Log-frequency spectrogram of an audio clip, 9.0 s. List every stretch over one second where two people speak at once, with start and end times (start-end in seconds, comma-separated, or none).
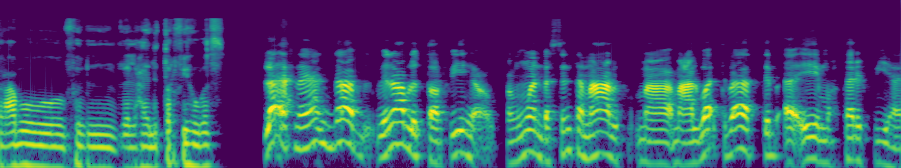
none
